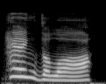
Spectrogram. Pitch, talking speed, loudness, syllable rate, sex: 245 Hz, 170 wpm, -16 LUFS, 3.8 syllables/s, female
